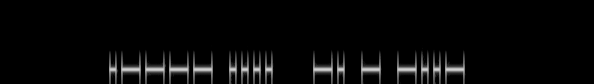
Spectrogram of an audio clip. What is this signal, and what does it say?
Morse code, heard as a keyed tone, about 20 wpm, 700 Hz. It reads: 1H NTX
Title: Winter Field Day Exchanges 20wpm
